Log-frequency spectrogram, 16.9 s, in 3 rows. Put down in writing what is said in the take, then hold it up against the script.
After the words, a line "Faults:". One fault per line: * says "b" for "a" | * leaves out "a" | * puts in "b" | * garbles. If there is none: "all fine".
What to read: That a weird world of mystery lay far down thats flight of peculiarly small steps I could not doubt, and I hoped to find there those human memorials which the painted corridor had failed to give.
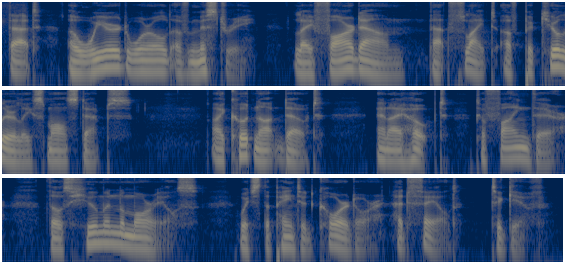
That a weird world of mystery lay far down that flight of peculiarly small steps I could not doubt, and I hoped to find there those human memorials which the painted corridor had failed to give.
Faults:
* says "that" for "thats"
